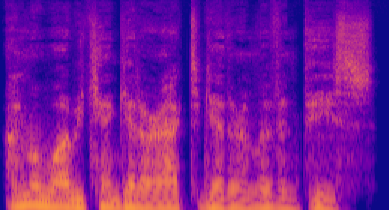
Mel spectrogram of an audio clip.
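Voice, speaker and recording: An actor playing a rugged, easygoing middle-aged space explorer and father in a video game, with a husky, folksy, wry, conversational delivery. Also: medium pitch, quick pace, no room sound, clean studio sound, natural voice. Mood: reflective, earnest. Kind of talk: video game companion dialogue.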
